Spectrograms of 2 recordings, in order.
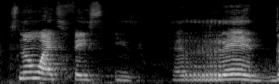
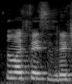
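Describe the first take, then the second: First: Each word drawn out slowly; slow emphatic. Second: Said in the usual way. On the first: Shown as a demonstration. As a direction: spell it out slowly for effect.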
